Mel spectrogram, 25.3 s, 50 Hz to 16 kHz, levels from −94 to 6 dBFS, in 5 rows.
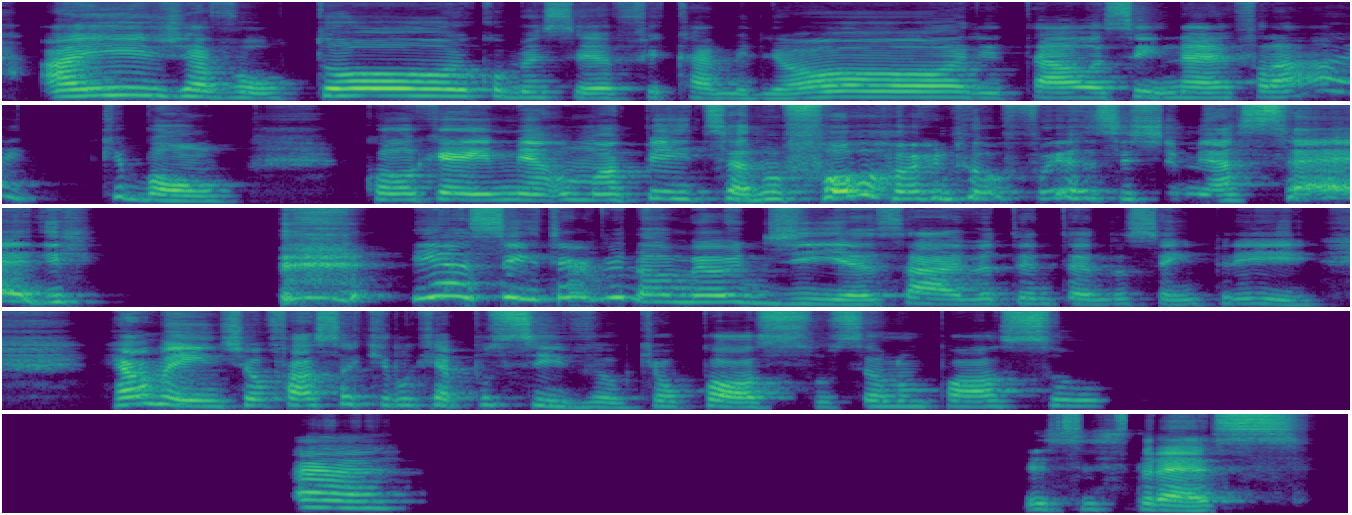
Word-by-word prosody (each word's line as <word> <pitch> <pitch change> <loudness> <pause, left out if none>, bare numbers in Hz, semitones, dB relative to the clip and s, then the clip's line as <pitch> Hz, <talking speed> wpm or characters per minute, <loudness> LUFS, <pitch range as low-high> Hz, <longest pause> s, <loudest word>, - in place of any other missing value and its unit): Aí 265 +3 +3
já 240 -2 0
voltou, 255 +7 +4
eu 240 - -1
comecei 200 -6 -4
a - - -4
ficar 180 0 -9
melhor 205 +5 -1
e 180 - -11
tal 185 +1 0
assim, 185 +1 -3
né, 190 0 0
fala: 205 +1 -3 0.2
"Ai, 325 - -14 0.3
que 335 - -11
bom!". 185 -4 -1 0.5
Coloquei 220 -1 +4
minha 215 -2 +2
uma 215 -1 -2
pizza 255 -1 0
no 250 +3 -3
forno, 260 0 +3
fui 255 +1 -7
assistir 270 -4 -3
minha 200 -1 -1
série. 265 - +2 1.2
E 405 - +3
assim 425 -3 +3
terminou 410 -9 -3
o - - -11
meu 245 0 -1
dia, 180 -6 -3
sabe, 175 0 -2
eu 185 - -15
tentando 180 -2 -10
sempre, 175 -2 -8 0.5
realmente 240 -6 +3
eu 225 - -5
faço 235 +2 0
aquilo 250 -3 -10
que 245 +1 -6
é - - -2
possível, 225 -10 -1
que 170 +4 -15
eu 190 - -8
posso, 180 -3 0
se 175 +4 -2
eu 195 - -8
não 195 0 -12
posso 200 +2 -1 2.0
É. 250 -2 0 2.3
Esse 205 0 -6
estresse, 195 -5 +4
215 Hz, 125 wpm, -23 LUFS, 185-255 Hz, 2.3 s, voltou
